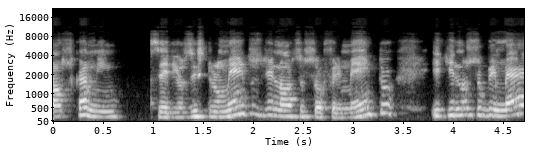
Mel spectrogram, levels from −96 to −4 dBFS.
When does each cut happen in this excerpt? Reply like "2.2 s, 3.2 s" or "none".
1.0 s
